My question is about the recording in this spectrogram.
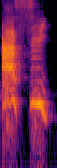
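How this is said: The word is shouted loudly. The speaker calls it wrong. "il faut pas non plus crier assis. Si vous criez comme ça"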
